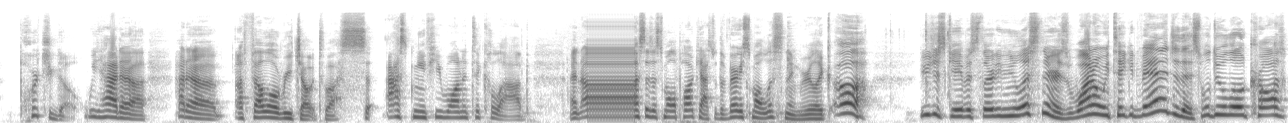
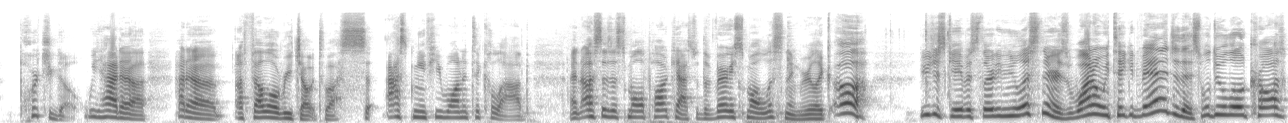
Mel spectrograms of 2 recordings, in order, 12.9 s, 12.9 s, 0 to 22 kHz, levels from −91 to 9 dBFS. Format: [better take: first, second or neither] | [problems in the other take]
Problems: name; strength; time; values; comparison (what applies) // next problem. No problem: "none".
second | audio freezing; at 6 s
